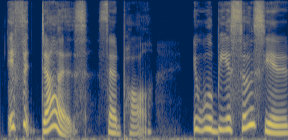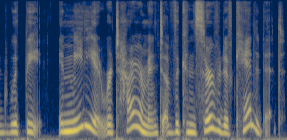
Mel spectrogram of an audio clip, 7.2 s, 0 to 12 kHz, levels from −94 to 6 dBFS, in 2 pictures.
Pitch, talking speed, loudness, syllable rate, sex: 230 Hz, 140 wpm, -18 LUFS, 5.4 syllables/s, female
